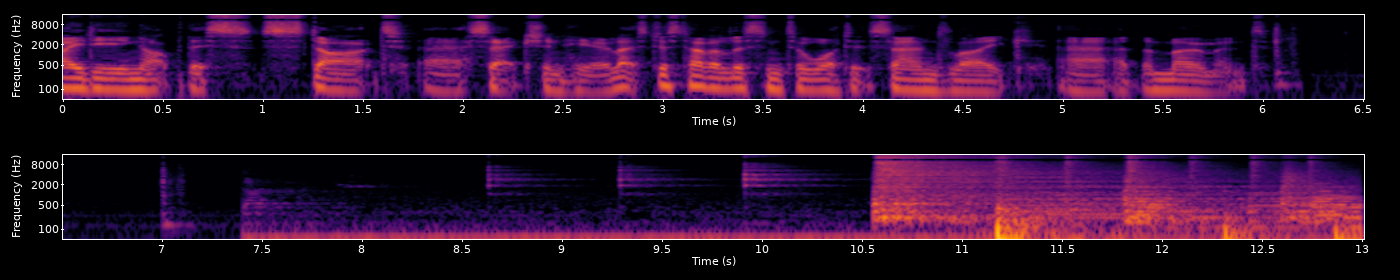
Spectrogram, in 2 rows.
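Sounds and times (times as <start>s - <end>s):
drumstick clicks: 8.6s - 10.4s
band playing loud: 10.6s - 13.0s.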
